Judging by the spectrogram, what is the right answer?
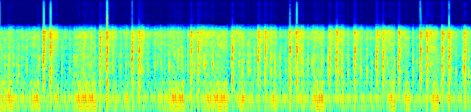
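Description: Rapid, irregular gunfire cracking over the steady drone of a military vehicle's engine.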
